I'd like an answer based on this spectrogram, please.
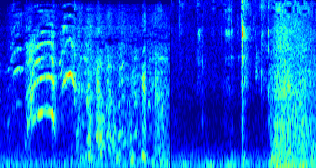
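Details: Domestic cat giving two short arched meows, rising then falling, within the first second, followed by scattered crunching and rustling noises and a closing burst of broad hissing noise.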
